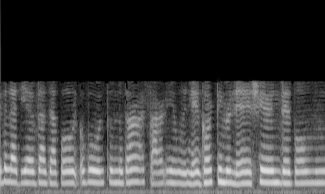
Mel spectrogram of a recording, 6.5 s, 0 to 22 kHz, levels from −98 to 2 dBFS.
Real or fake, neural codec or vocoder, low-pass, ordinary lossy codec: fake; codec, 16 kHz, 0.5 kbps, FunCodec, trained on LibriTTS, 25 frames a second; 7.2 kHz; AAC, 16 kbps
